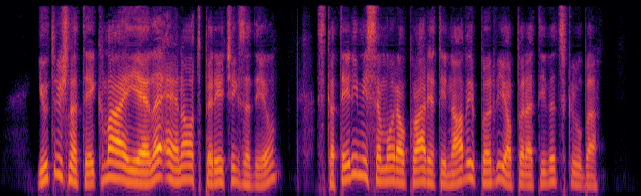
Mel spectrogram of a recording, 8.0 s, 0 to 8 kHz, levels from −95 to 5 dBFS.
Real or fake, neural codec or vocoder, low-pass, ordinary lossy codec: fake; codec, 16 kHz, 1.1 kbps, Voila-Tokenizer; none; none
